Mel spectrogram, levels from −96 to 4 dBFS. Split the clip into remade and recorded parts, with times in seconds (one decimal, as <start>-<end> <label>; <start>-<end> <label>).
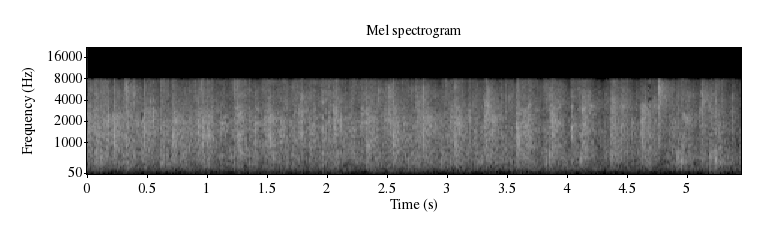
0.0-1.0 recorded; 1.0-2.4 remade; 2.4-3.6 recorded; 3.6-4.3 remade; 4.3-5.5 recorded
